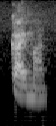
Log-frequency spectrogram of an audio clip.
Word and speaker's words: Caimán: So think of Kai as in Kai. So it's spelled Caima with an accent on the A, then N. But imagine you're just saying Kai, Kai, and then man, Kaiman.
